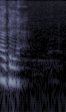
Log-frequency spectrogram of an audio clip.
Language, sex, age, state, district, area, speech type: Punjabi, female, 18-30, Punjab, Tarn Taran, rural, read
